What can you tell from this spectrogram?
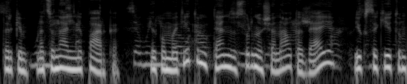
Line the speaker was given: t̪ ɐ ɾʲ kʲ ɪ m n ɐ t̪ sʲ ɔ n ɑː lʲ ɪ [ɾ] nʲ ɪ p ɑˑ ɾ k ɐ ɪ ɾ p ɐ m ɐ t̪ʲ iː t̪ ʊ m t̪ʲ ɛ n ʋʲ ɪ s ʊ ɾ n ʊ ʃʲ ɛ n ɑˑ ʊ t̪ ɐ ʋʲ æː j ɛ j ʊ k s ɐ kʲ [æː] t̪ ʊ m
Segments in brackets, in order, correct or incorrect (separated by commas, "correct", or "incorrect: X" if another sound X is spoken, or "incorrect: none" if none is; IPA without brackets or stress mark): incorrect: none, incorrect: iː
